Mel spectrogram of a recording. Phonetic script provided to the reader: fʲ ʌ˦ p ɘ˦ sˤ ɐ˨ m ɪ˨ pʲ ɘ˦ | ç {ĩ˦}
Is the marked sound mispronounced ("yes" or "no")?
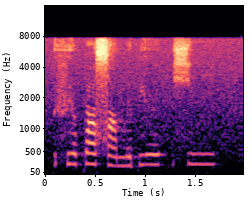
yes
